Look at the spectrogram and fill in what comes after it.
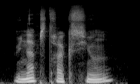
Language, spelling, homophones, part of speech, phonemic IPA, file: French, abstraction, abstractions, noun, /ap.stʁak.sjɔ̃/, Fr-abstraction.ogg
- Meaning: abstraction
